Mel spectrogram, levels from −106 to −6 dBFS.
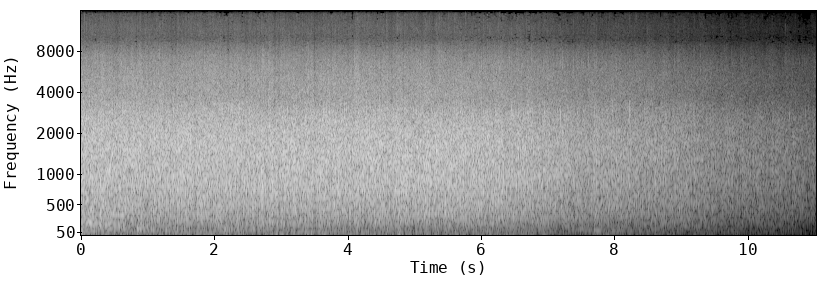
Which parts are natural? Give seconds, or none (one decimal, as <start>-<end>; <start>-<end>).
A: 0.0-11.0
